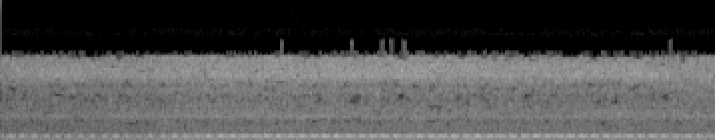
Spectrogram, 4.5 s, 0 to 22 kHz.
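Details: 2013 Chevrolet Malibu 2.4 under misfire diagnosis with DTC P0300 and ignition coil number 3 flagged: an even, smooth idle pulse at a steady speed with no stumbles or skipped beats.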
